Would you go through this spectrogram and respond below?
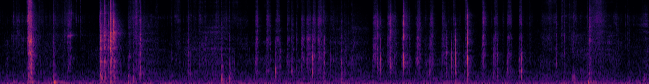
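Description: Paper junk mail torn along a ruler in a craft session, heard as a series of short, close, crisp ripping and rustling bursts scattered over about thirteen seconds, with small handling clicks between them and no talk.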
